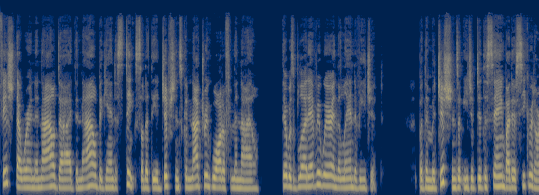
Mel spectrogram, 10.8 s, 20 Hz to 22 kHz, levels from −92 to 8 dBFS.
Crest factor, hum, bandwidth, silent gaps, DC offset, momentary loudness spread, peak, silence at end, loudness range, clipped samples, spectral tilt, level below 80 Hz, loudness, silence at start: 18 dB; none; 16 kHz; 5.24-5.64 s, 7.73-7.79 s, 7.86-8.06 s; under 0.1%; 6 LU; -4 dBFS; 0 s; 2 LU; under 0.1%; -4.5 dB/octave; -72 dBFS; -22 LUFS; 0 s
